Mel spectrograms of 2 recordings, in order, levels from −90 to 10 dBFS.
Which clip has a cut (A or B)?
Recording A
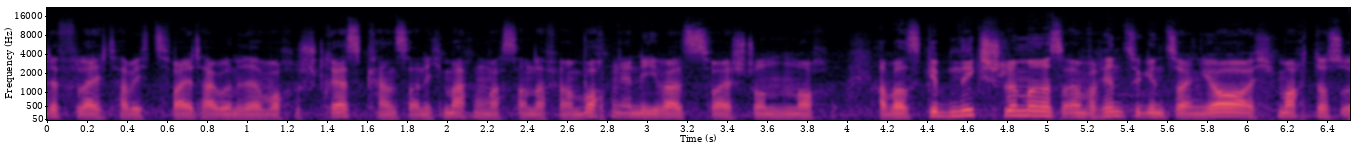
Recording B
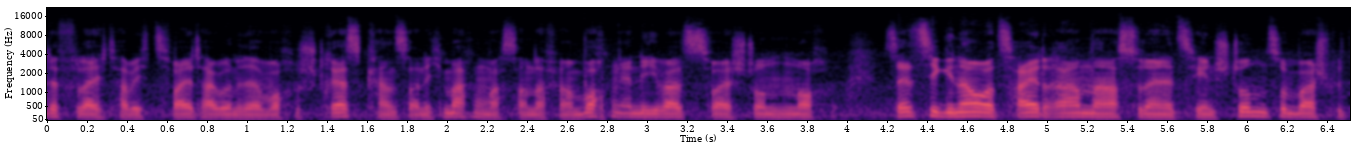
A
